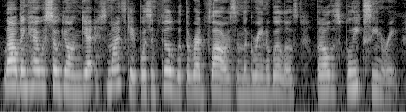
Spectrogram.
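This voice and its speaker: A young adult woman streamer narrating a novel live, reading aloud in an expressive, theatrical way. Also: on the high side, moderate pace.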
